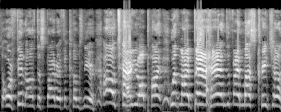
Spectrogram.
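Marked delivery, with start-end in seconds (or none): 2.0-5.6 furious, defiant roar, anger boiling over. Trapped, Robert defies the spider threatening his companions: Robert roaring in defiance. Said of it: "[name]'s anger boils over, / your grace".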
